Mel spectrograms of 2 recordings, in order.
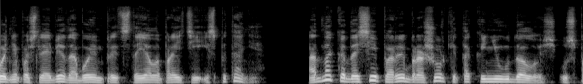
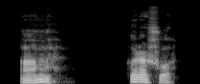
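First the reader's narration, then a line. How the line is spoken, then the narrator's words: Relieved sigh. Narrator (Russian): облегченно вздохнул Рон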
